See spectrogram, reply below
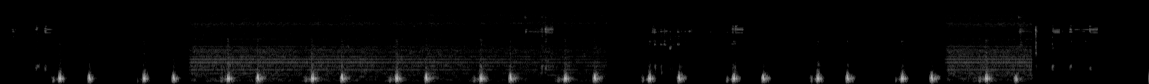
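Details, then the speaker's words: Fourth heart sound (S4 gallop) from a stiff, non-compliant ventricle as the atria force blood in: regular heartbeat about 70 a minute with an extra soft low sound just before the first heart sound. "the atria is trying to force blood in and this is causing a turbulent flow and what it sounds like listen and see if you can distinguish that fourth heart sound just before the first"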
